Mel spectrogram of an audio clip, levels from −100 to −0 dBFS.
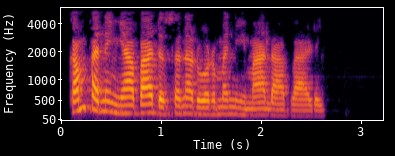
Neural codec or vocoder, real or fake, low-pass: none; real; 5.4 kHz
